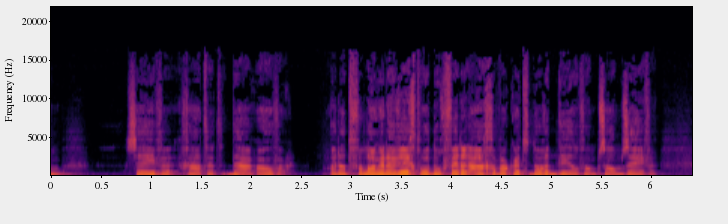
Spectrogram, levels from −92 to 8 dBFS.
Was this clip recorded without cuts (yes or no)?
no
